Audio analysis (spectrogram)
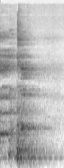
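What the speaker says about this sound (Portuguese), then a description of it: "Desculpa, meus irmãos, que eu estou ruim de tosse mesmo" A single harsh cough bursts out up close from a man with a bad cough, a rough throaty burst that tails off quickly.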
